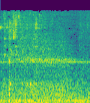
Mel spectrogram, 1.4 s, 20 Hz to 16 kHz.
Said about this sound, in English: Premium American 2-Row and a bunch of light crystal malt, apparently. Another small pour. We're only pouring like 3-4 ounces of these beers.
